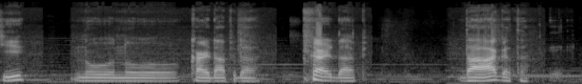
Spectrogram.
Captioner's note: chuckles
